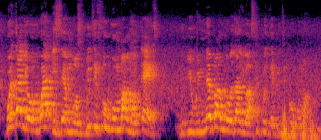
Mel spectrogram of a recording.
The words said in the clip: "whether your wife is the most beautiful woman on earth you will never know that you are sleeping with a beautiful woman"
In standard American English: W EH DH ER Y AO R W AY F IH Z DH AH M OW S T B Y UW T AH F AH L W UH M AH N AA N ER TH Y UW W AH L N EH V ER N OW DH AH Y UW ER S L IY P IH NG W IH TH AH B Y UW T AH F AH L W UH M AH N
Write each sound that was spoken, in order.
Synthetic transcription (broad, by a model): W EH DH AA Y AO W AY F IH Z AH M OW S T B Y UW T AH F AH L W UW M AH N AA N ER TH Y UW W AH L N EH V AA N OW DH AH Y UW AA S IY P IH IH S AH B Y UW T AH F AH L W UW M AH N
